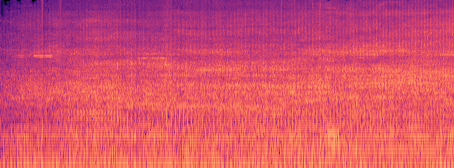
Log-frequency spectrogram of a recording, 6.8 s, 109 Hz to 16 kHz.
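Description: Engine of a 2024 Yamaha FZS V4 motorcycle in second gear while riding, a loud steady close drone with a continuous throbbing pulse and no pauses.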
